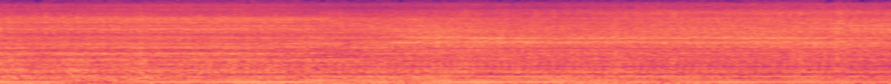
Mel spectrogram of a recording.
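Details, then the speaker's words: Carrier mini split compressor running with internals blown, high and suction sides barely changing; harsh churning grind like a garbage disposal over a steady hum, scroll heard spinning; compressor is shot, to be replaced. "sounds like garbage more like a garbage disposal i would say this compressor is shot not doing the damn thing i heard some spinning scroll spinning in there"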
